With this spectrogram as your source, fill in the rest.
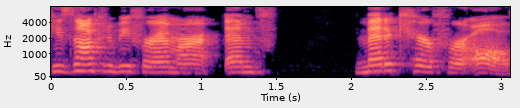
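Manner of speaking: stumbling, stuttering, tripping over the words. Speaker criticizing a politician's funding and votes: stuttering. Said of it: "I'm stuttering today".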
